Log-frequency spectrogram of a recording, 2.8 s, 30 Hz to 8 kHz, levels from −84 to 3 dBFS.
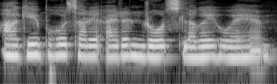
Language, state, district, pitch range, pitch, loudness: Hindi, Arunachal Pradesh, Papum Pare, 185-200 Hz, 190 Hz, -14 LUFS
